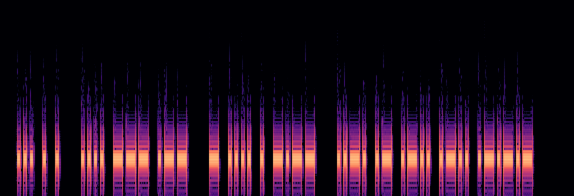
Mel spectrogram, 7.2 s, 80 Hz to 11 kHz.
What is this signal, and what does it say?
Morse code, heard as a keyed tone, about 30 wpm, 700 Hz. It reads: SEE HOW THEY FALL.
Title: Sentences from Top 1000 Words - Review Part 2 - 30wpm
